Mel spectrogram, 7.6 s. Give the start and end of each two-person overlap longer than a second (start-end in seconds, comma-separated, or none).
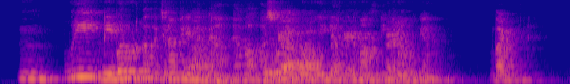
3.5-5.5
